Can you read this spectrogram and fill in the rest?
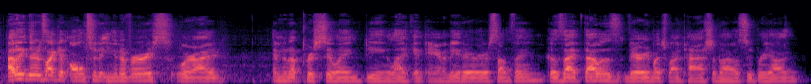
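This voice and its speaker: A man's voice: mid-range voice, a little hiss or hum. Laid-back young man chatting on stream. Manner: relaxed, rambling with many "like" fillers. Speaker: livestream host. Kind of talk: casual chat while building Lego sets.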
